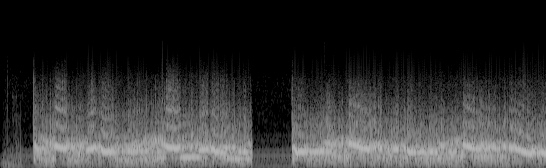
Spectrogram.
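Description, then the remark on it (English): Two sustained birdsong phrases separated by a short pause, each a loud run of warbled, sliding whistled notes that rise and fall in pitch, with no voices; the bird varies a song theme rendered as "Shut the Door," which later becomes "Please Shut the Door." “One such theme is "Shut the Door," which later becomes "Please Shut the Door."”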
